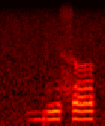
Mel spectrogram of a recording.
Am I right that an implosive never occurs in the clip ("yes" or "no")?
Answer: yes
